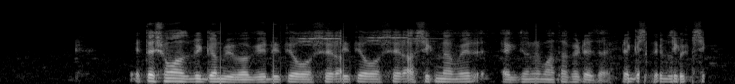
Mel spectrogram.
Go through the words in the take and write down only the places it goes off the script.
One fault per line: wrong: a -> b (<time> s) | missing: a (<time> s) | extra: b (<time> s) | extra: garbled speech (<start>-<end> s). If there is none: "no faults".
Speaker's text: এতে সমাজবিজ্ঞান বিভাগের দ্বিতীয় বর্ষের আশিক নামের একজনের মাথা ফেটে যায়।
extra: দ্বিতীয় বর্ষের (3.4 s)
extra: garbled speech (6.2-7.1 s)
